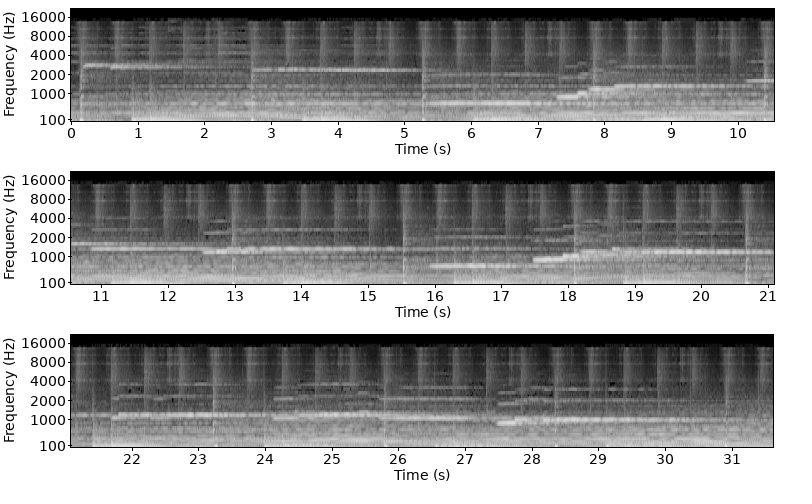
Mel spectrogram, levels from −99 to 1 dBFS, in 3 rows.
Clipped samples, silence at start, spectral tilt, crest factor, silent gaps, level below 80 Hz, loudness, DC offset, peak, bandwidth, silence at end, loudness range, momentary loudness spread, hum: under 0.1%; 0 s; -7.5 dB/octave; 18 dB; none; -26 dBFS; -21 LUFS; under 0.1%; -2 dBFS; 14 kHz; 0 s; 3 LU; 7 LU; none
